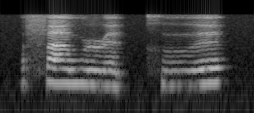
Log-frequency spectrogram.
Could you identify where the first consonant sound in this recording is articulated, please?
labial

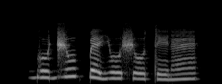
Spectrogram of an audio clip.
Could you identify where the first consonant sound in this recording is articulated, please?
velar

